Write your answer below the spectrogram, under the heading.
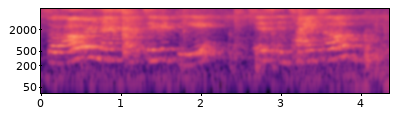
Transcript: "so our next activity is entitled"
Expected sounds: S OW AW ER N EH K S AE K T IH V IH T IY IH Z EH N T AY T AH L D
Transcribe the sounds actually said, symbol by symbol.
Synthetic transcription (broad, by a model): S OW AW ER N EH S AE K T IH V IH T IY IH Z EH N T AY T L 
